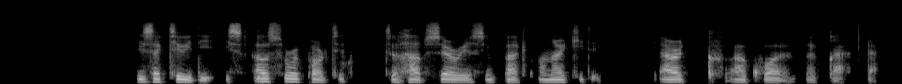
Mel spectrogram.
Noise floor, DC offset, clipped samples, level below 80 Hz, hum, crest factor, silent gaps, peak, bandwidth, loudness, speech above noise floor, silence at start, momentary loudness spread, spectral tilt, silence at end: under -90 dBFS; under 0.1%; under 0.1%; -70 dBFS; none; 18 dB; 2.20-2.25 s, 3.70-3.85 s, 4.98-5.04 s, 6.02-6.49 s, 6.88-7.07 s, 7.99-8.04 s, 8.20-8.29 s, 8.53-8.67 s; -10 dBFS; 7.6 kHz; -27 LUFS; over 63 dB; 1.35 s; 15 LU; -5.5 dB/octave; 0.25 s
